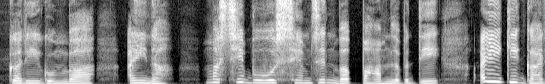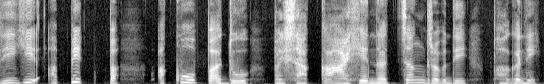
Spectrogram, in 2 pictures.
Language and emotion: Manipuri, fearful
